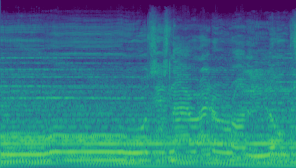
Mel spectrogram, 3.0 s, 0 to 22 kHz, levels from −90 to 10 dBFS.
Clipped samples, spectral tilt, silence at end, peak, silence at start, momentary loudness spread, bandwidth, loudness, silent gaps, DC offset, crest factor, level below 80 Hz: under 0.1%; -5.5 dB/octave; 0 s; -4 dBFS; 0 s; 2 LU; 16 kHz; -15 LUFS; none; under 0.1%; 12 dB; -36 dBFS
